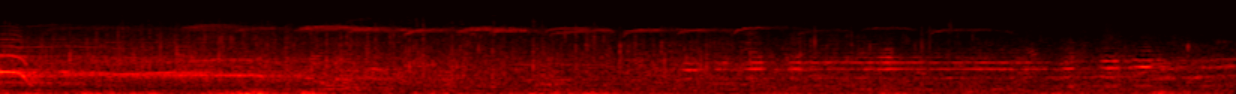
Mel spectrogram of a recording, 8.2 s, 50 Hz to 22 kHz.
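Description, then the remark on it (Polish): A crowd applauds and cheers steadily for several seconds, a dense wash of clapping with shouts and voices mixed in, and some high whistles or calls rising above the noise, as group 19 arrives together with Bishop Grzegorz Balcerek. “Wraz z grupą 19 wchodzi ksiądz biskup Grzegorz Balcerek, dla którego też ogromne oklaski.”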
